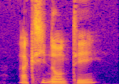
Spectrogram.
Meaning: 1. eventful (story) 2. uneven (terrain) 3. damaged or injured (in an accident)
- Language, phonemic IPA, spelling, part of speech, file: French, /ak.si.dɑ̃.te/, accidenté, adjective, Fr-accidenté.ogg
